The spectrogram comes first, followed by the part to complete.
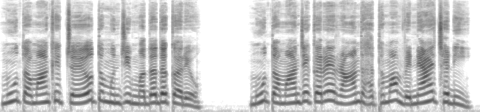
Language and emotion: Sindhi, angry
